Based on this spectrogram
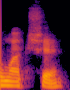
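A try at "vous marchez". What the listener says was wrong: ছ সাউন্ডটা স্পষ্ট আনতে হবে।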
